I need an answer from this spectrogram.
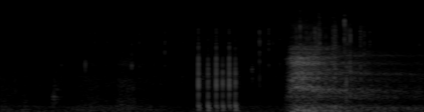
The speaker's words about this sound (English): do you mind typing that in?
